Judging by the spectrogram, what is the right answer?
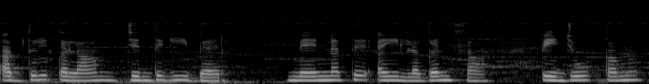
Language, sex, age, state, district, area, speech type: Sindhi, female, 30-45, Rajasthan, Ajmer, urban, spontaneous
